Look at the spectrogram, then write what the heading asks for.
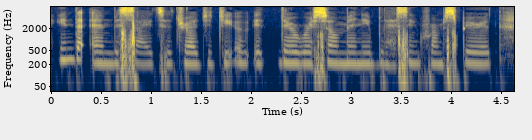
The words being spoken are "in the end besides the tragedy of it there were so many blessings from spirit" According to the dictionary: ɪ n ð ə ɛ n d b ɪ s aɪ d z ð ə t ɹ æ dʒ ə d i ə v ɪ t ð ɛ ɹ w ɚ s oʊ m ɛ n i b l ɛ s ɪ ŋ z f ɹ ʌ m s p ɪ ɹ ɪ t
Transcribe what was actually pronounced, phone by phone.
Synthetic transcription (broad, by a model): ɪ n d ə ɛ n d b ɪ s aɪ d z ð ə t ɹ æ dʒ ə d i ə v ɪ t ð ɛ ɹ w ɚ s oʊ m ɛ n i b l ɛ s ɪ ŋ f ɹ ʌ m s p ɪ ɹ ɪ t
